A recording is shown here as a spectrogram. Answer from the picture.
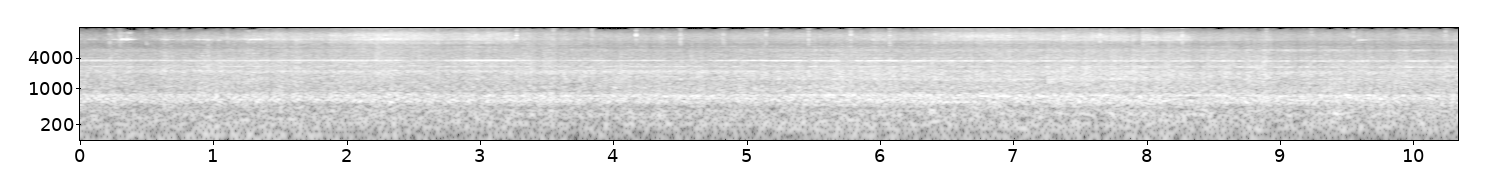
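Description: GWR Class 57 diesel locomotive running slowly through the platform with its coaches, a loud, steady engine drone. A thin high squeal from the wheels sounds over it.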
